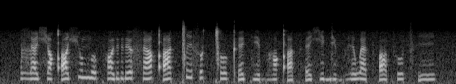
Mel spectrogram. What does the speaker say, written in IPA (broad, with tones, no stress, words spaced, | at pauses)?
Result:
ɮæ˧çɒ˧qʼɒ˧˥˧ çu˥ŋo˧pʰɒ˧ rʲɒ˥ sæ˧˥˧qʼæ˧˥˧ ǀi˥so˥ ǀo˥kʼe˥ tʲæ˧˥˧bʱɒ˥˩qʼæ˧ t͡sʼe˥˩çi˥dʲo˥˩ bʱe˥wæ˥t͡sʼɒ˥˩tʰu˥ t͡sʼi˥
